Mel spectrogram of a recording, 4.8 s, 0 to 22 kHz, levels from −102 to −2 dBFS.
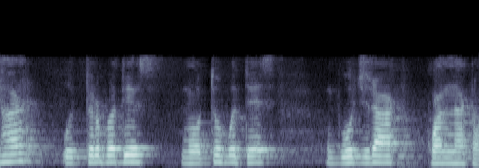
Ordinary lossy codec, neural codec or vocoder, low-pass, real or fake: none; codec, 16 kHz, 1.1 kbps, Voila-Tokenizer; 5.4 kHz; fake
